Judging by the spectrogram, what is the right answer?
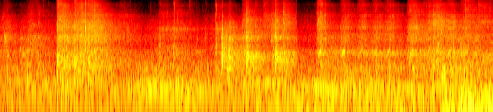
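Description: Footsteps scuffing on gritty concrete and rustling gear, with several dull thuds.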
